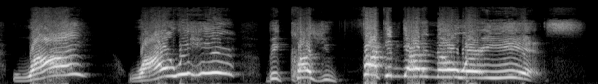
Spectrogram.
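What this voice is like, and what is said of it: Yelling, strained voice. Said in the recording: “I'm yelling and I'm screaming and my blood pressure is going up and my voice is starting to hurt”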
